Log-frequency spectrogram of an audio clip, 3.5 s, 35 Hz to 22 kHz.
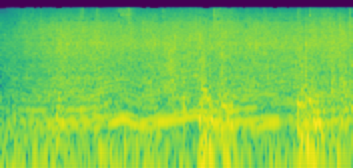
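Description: A fast car engine drones at full speed in the Forza Horizon 4 racing game, alongside a Lancer and other rival cars. The pitch climbs and shifts steadily for several seconds over a rushing, rain-like hiss, with no talking.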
